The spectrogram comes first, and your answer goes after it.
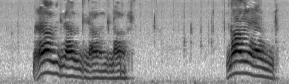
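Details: House cat meowing in a quiet room: one long, wavering meow lasting over a second, a pause, then a second shorter, downward-sliding meow.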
